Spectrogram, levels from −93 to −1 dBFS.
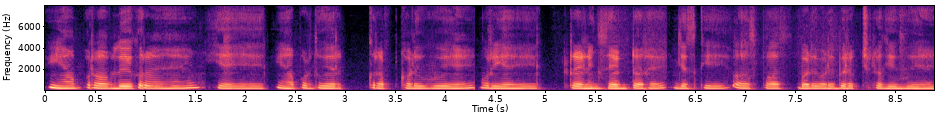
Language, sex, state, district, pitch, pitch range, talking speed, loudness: Hindi, male, Maharashtra, Dhule, 200 Hz, 195-210 Hz, 180 wpm, -17 LUFS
